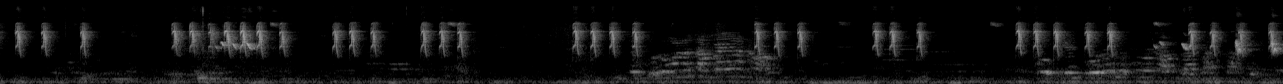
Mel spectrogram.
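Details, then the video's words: Bar-winged prinia screaming call meant for luring wild prinias: clustered bursts of harsh, scratchy high notes in rapid groups, interrupted midway by a softer buzzy chatter and a low murmur. "Suara asli prenjak lumut menjerit"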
